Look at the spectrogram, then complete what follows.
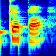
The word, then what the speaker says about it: Kapha: Et enfin, le dosha Kapha, en Inde on prononce plutôt Kapha, correspond à l'élément eau, et le mot kapha signifie littéralement ce qui relie les choses entre elles.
